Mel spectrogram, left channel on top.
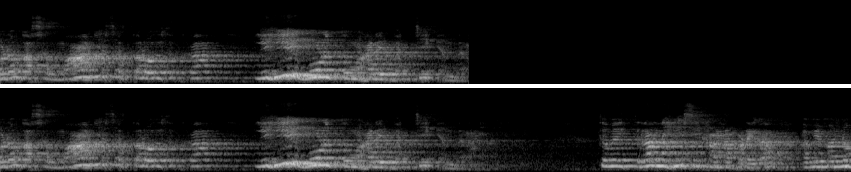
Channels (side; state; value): left; drops out; at 4.7 s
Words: का सम्मान, ये सब करोगी, सत्कार, यही गुण तुम्हारे बच्चे के अंदर आए। तुम्हें इतना नहीं सिखाना पड़ेगा। अभी मनु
